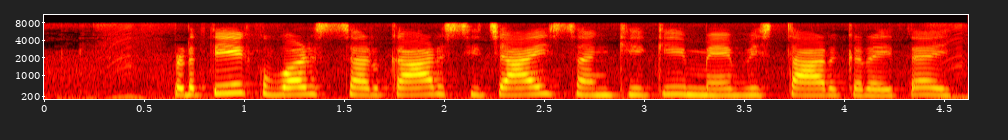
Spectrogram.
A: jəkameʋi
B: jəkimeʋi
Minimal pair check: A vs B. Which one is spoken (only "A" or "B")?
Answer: B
